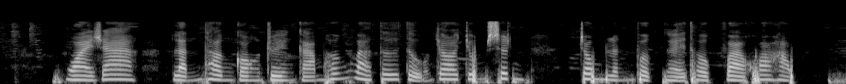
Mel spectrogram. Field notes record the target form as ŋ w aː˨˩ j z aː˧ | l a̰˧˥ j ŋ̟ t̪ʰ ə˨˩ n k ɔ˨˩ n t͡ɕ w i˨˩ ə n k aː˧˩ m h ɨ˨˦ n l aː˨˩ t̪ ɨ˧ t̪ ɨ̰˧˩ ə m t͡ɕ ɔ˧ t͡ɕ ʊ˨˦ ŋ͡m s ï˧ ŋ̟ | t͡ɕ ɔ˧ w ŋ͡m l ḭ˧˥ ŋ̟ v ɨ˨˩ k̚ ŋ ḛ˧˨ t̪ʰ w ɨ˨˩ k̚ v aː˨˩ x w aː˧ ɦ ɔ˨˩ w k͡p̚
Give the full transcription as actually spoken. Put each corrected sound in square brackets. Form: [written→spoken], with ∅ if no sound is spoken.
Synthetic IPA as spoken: ŋ w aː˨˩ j z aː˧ | l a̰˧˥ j ŋ̟ t̪ʰ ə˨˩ n k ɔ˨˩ n t͡ɕ w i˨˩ ə n k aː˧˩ m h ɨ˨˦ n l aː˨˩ t̪ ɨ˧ t̪ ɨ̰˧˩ ə [m→ŋ] t͡ɕ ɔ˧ t͡ɕ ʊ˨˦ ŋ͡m s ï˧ ŋ̟ | t͡ɕ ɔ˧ w ŋ͡m l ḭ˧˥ ŋ̟ v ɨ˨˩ k̚ ŋ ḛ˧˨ t̪ʰ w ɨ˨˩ k̚ v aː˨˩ x w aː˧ ɦ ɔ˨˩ w k͡p̚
